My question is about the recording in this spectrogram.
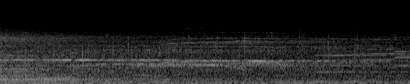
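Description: High school marching band music: a loud held chord dies away into a soft, thin passage of faint sustained tones. Fuller held chords come back in near the end.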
